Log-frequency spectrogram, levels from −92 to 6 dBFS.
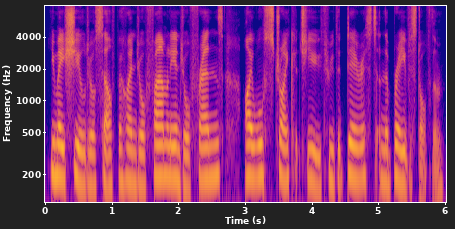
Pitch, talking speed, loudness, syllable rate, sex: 175 Hz, 220 wpm, -19 LUFS, 5.6 syllables/s, female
